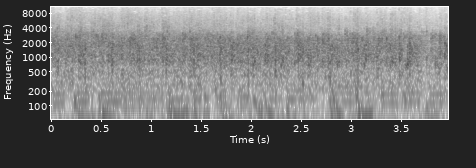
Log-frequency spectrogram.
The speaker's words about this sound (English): Crowd goes wild.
